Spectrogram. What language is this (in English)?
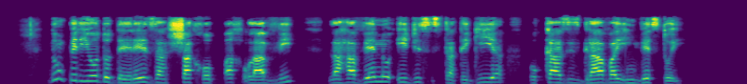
Esperanto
